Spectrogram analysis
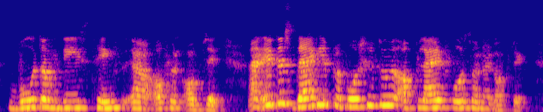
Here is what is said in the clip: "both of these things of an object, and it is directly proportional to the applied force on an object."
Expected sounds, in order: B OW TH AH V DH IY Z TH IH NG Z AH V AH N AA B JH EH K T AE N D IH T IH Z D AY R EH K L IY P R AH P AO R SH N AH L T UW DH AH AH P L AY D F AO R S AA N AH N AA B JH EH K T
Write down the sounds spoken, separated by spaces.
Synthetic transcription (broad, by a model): B OW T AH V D IY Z T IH NG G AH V AH N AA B JH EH K T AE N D IH T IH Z D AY EH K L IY P R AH P AO R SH AH N T UW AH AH P L AY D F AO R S AA N AH N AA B JH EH K T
